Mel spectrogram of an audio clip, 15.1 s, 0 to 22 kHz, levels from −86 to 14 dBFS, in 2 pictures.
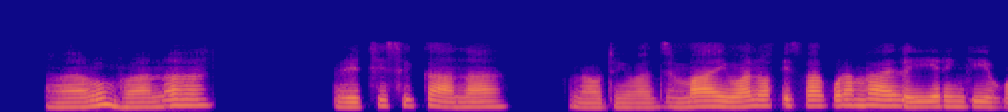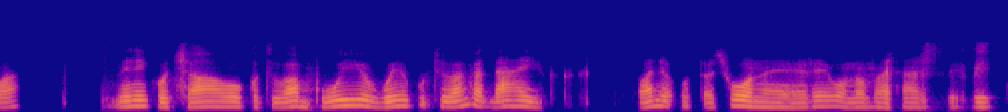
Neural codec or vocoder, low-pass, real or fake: codec, 24 kHz, 0.5 kbps, DualCodec; 5.4 kHz; fake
